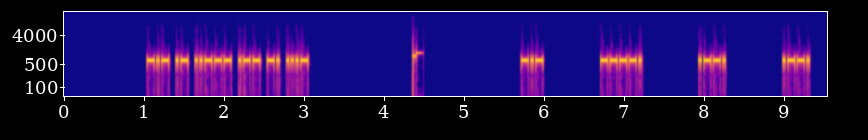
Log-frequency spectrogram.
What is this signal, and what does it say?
Morse code, heard as a keyed tone, about 40 wpm, spaced as for 20 wpm, 700 Hz. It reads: KA2WNV K9PP
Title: USA Call Signs - 8x Character Spacing - 40wpm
